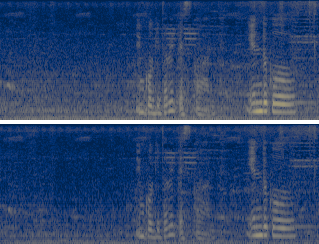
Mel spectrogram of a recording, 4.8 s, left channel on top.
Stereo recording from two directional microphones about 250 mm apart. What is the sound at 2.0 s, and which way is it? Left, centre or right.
Speech, centre.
